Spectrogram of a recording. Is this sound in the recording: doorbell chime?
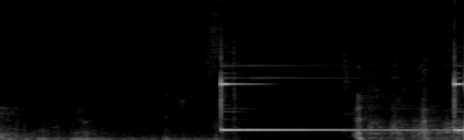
yes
